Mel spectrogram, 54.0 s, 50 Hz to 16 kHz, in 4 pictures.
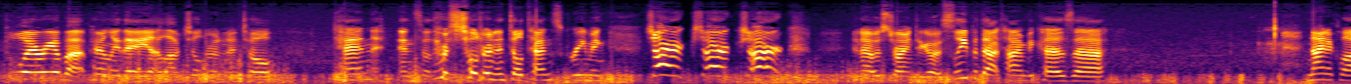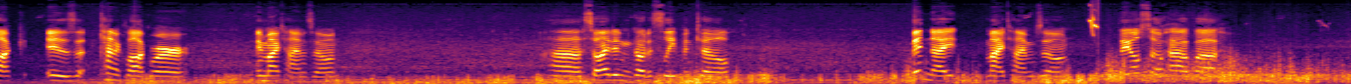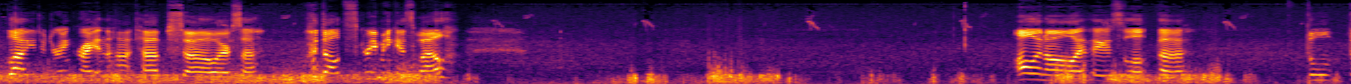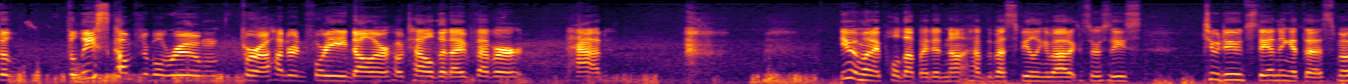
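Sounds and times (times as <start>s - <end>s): wind buffeting microphone: 0.0s - 54.0s
small birds chirping: 24.2s - 27.4s, 31.6s - 41.3s.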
